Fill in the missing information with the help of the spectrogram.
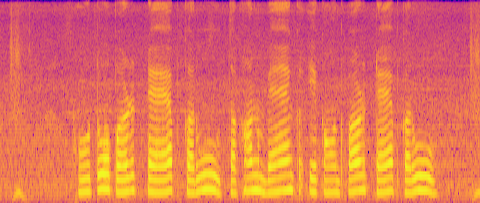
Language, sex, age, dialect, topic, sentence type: Maithili, female, 56-60, Bajjika, banking, statement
